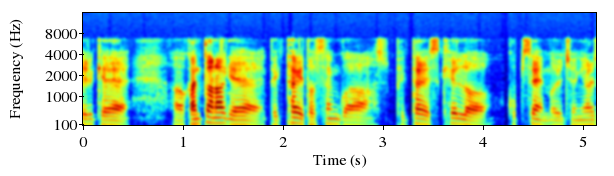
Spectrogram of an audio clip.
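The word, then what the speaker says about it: scalar: 그 다음에 벡터는 스케일러를 곱할 수가 있습니다. 실수값을 곱할 수가 있는데요. 이 값을 스케일러 벡터 멀티플리케이션이라고 합니다. 스케일러는 스케일러라고 적고요. 한국말로는 스칼라라고 흔히 번역이 되는데 원래는 스케일러라고 읽어야 됩니다.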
